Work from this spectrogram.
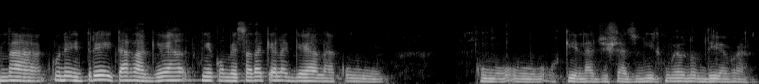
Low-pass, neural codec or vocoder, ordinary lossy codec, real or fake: none; codec, 16 kHz, 4.8 kbps, FACodec; none; fake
